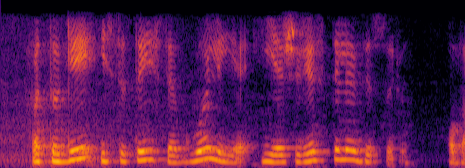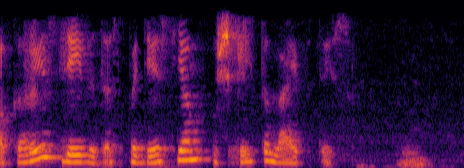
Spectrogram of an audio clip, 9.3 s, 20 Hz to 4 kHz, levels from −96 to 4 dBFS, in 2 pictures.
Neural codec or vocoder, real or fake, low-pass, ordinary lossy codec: none; real; 3.6 kHz; AAC, 24 kbps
